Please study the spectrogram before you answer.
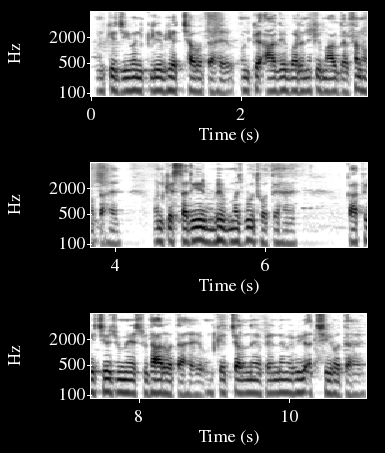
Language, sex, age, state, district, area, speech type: Hindi, male, 30-45, Uttar Pradesh, Prayagraj, rural, spontaneous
